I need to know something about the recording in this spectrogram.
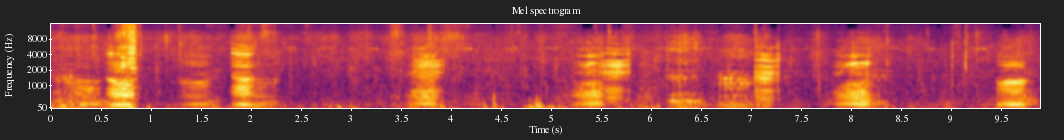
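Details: Wild American bison herd, cows, bulls and calves, at Rocky Mountain Arsenal Wildlife Refuge on June 2, 2022; scattered low, resonant grunts and moans from different animals every second or two over steady wind noise.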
